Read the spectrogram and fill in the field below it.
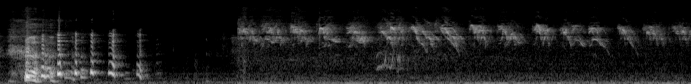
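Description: Little birds chirp rapidly in a steady, high-pitched chorus that runs for several seconds, preceded by a short burst of louder, harsher calls at the start.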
